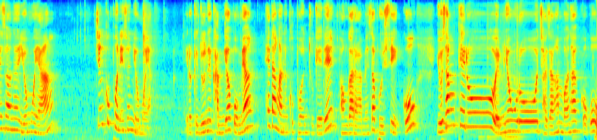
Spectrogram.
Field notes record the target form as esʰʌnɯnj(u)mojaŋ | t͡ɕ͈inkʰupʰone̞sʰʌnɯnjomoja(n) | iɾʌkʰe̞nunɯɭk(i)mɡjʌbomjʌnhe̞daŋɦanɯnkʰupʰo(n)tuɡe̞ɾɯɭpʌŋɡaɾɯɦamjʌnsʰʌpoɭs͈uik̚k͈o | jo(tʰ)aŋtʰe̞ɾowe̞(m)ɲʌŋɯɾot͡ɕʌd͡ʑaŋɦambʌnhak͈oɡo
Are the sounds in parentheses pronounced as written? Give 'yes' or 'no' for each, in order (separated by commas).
no, no, no, yes, no, yes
